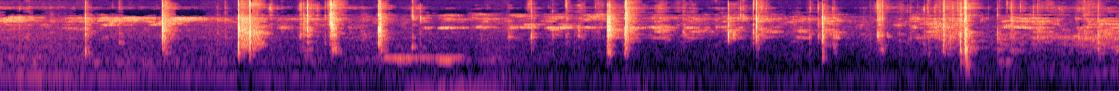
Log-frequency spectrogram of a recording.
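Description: Foil soft-lure pouch being slit open with a blade and its clear plastic tray handled: a dozen or so irregular sharp crinkles and plastic clicks.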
